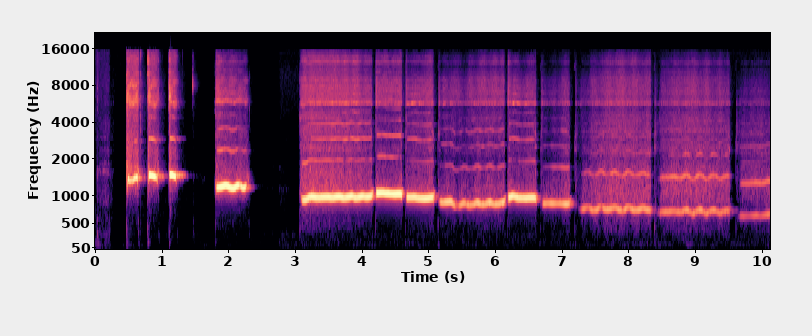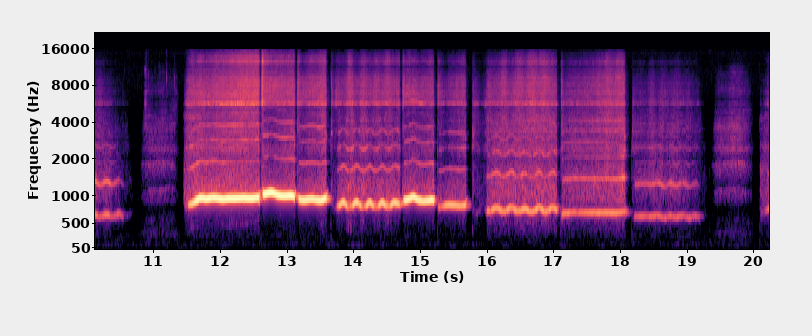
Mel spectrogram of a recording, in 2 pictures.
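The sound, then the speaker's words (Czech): Hollow, breathy notes blown across a water-filled beer bottle, including chromatic tones, form a slow melody that steps downward in two phrases, each held tone wavering slightly, with no talking. “Takže se zaposlouchejte, co všechno jde vytvořit eh, na láhev od piva naplněnou vodou.”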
